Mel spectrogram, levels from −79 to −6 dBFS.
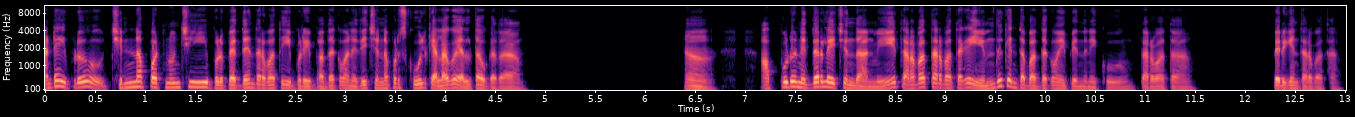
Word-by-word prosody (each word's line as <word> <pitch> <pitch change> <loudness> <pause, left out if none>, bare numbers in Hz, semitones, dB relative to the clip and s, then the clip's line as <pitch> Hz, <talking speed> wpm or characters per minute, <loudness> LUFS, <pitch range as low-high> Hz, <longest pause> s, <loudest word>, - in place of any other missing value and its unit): అంటే 160 +8 +2
ఇప్పుడు, 180 +2 0 0.3
చిన్నప్పటి 180 +2 +1
నుంచి 175 +3 0
ఇప్పుడు 135 -7 -1
పెద్దయిన 155 +5 +3
తర్వాత 135 0 0
ఇప్పుడు, 120 -2 -2
ఈ - - -15
బద్ధకం 120 +6 -1
అనేది 130 +6 -1
చిన్నప్పుడు 145 +3 -1
స్కూలూకి 155 +3 0
ఎలాగో - - +4
ఎళ్తావు 105 - 0
కదా! 90 0 -1 1.8
ఆ! - - 0 0.8
అప్పుడు 190 +10 +1
నిద్ర 175 +4 +4
లేచిందానివి 115 - +2 0.2
తర్వాత, 165 +6 +3
తర్వాతగా 150 +1 0
ఎందుకు 220 - -1
ఇంత 175 - -1
బద్ధకమయిపోయింది 115 -3 -2
నీకు 95 0 -9 0.3
తర్వాత? 100 0 -3 1.0
పెరిగిన 125 +1 +2
తరవాత? 90 -2 -6
135 Hz, 135 wpm, -24 LUFS, 110-170 Hz, 1.8 s, ఎలాగో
